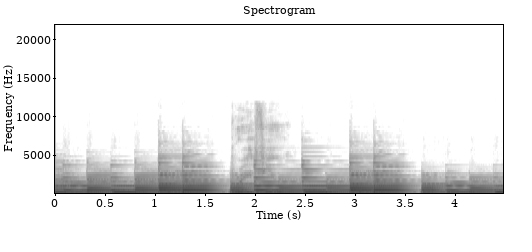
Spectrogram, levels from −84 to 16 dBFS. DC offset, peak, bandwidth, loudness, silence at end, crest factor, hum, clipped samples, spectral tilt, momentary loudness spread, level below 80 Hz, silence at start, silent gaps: under 0.1%; -4 dBFS; 9.4 kHz; -20 LUFS; 0 s; 14 dB; none; under 0.1%; -8.5 dB/octave; 6 LU; -48 dBFS; 0 s; none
